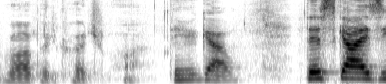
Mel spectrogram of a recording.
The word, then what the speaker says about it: Kretzschmar: don't want to say that this gentleman's last name wrong so Robert tell everyone your full name crutchmore Robert crutchmore there you go this guy's easy I could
